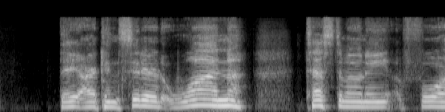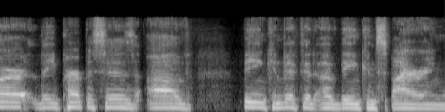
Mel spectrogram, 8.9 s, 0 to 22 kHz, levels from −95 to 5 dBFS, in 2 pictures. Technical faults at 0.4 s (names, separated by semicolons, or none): short concealed packet loss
